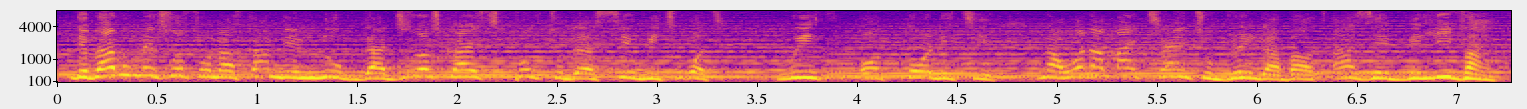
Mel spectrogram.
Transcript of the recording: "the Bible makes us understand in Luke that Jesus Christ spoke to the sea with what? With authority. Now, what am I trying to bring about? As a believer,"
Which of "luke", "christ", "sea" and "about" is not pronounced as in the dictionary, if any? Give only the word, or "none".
none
